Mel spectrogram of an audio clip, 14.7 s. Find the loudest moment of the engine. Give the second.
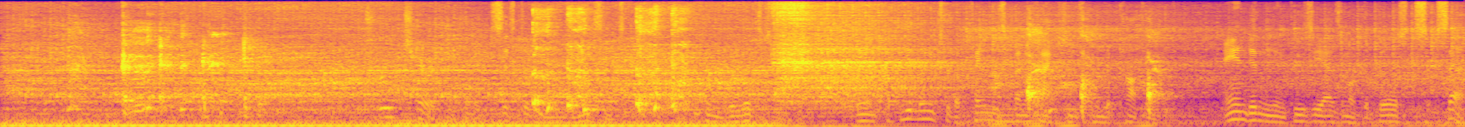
8 s.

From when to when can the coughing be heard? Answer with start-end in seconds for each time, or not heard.
0.7-2.6, 5.3-7.0, 10.2-11.6.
